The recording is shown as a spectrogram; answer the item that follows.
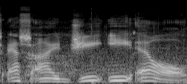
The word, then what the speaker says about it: Sigle: Hicks and back to Siggle. That's si gel rhymes with wiggle and his team is holding a three-point lead.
